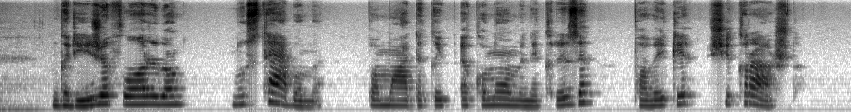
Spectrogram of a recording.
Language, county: Lithuanian, Vilnius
